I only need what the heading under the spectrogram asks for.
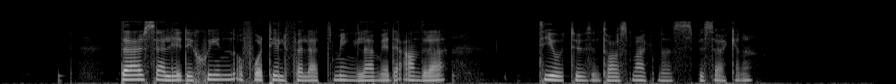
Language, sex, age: Swedish, female, 24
